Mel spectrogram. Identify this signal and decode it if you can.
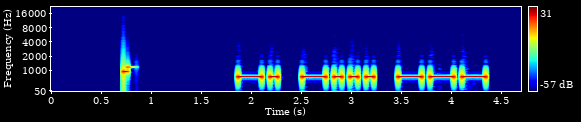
Morse code, heard as a keyed tone, about 15 wpm, 700 Hz. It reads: NBO
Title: USA Call Sign Postfixes - 3 Letters 15wpm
